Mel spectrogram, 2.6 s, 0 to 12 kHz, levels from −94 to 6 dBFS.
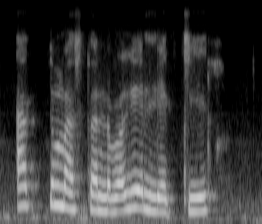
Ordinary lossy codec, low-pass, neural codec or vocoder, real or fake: Opus, 16 kbps; 7.2 kHz; codec, 16 kHz, 8 kbps, FunCodec, trained on LibriTTS, 25 frames a second; fake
